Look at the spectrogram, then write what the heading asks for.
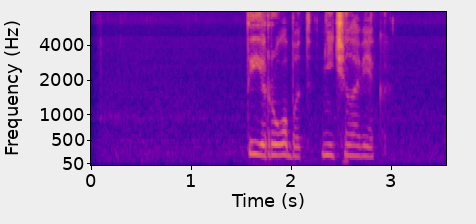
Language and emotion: Russian, neutral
